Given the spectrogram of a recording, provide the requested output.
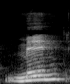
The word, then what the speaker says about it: Minh: Min, it's spelled M-I-N-H. It's Vietnamese. So you would just think, like, you know, okay, Min, not Min-H. Min.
